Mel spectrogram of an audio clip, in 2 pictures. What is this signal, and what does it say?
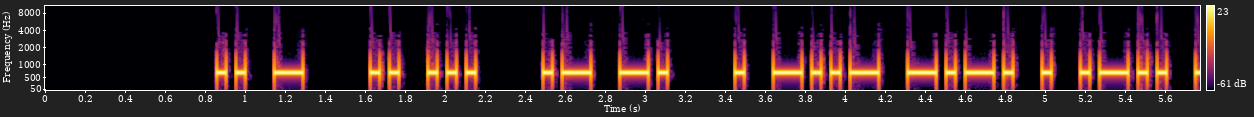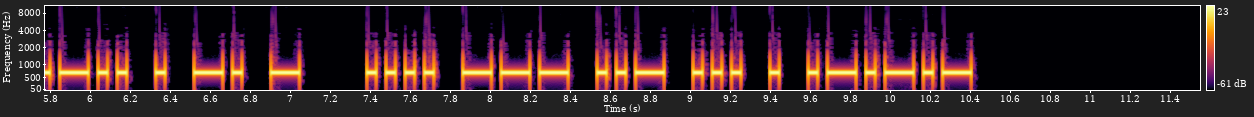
Morse code, heard as a keyed tone, about 25 wpm, 700 Hz. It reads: IT IS AN EXCELLENT HOUSE.
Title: Sentences from Top 1000 Words 25wpm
